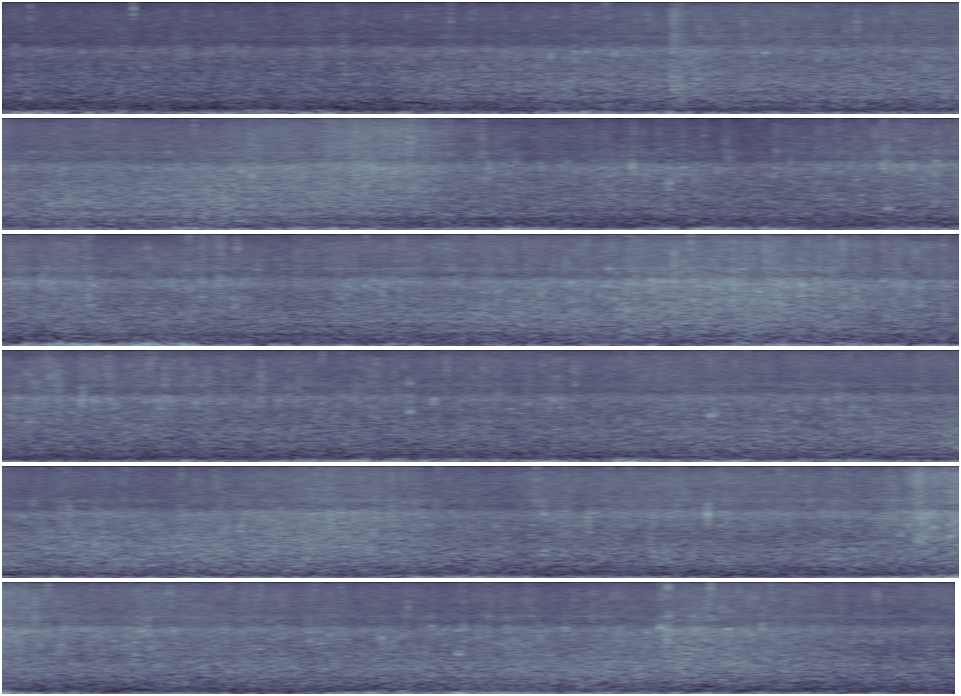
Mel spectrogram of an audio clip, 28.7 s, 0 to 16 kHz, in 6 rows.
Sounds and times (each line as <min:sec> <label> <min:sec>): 0:00.0 sea 0:28.6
